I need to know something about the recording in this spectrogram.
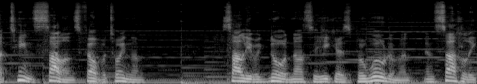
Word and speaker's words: Salyu: Even the nickname Salyu has meaning. I don't think Machido noticed at all, but it's pronounced the same as salute, which means hi in French.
